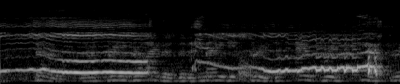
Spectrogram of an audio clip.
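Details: American Staffordshire Terrier, told it is bath time, voicing a loud, sustained whining howl in two long phrases, the first steady and the second rising and wavering upward, rich in harmonics, indoors.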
